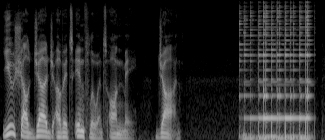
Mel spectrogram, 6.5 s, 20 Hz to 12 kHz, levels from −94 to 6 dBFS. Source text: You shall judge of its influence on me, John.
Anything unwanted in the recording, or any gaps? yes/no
yes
